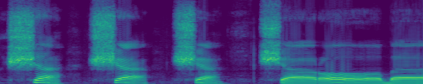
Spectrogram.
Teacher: Nah, nama sifatnya tafasyi. Tafasyi itu menyebarnya nafas ke seluruh ee bagian mulut. Jadi, sya itu harus keluar napas banyak.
